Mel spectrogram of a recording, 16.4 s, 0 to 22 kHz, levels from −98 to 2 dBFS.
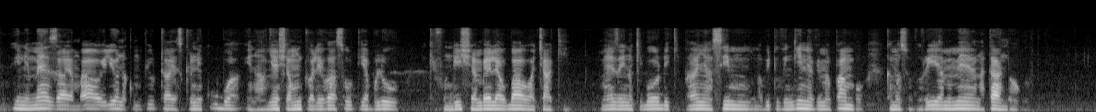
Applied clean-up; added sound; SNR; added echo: none; none; none; none.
